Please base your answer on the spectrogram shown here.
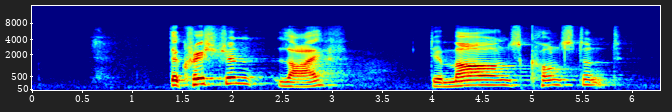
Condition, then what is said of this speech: No condition.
